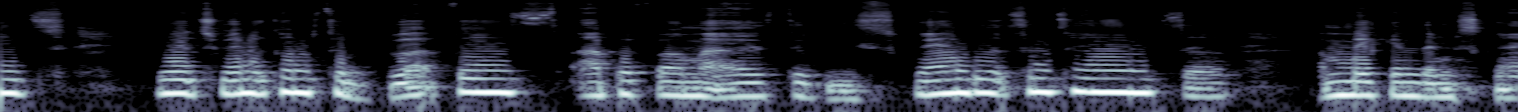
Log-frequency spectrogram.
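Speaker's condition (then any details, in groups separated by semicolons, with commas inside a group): Cerebral palsy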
